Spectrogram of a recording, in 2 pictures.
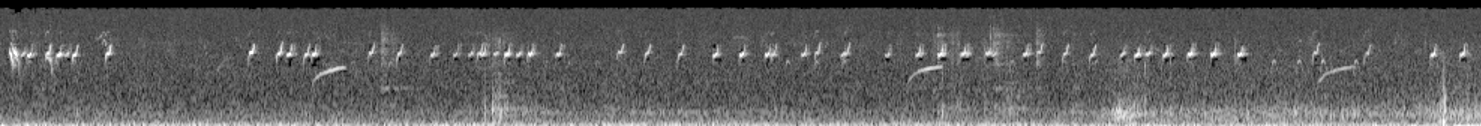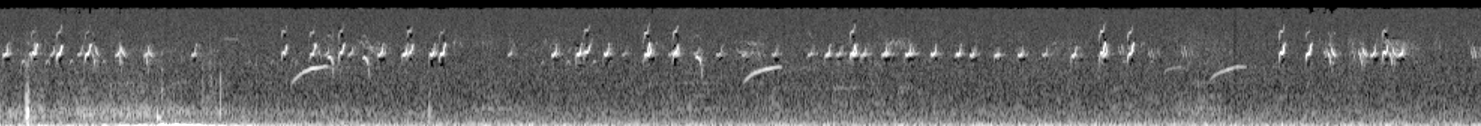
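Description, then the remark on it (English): Soft, repeated high-pitched calls and chirps from one wild bird calling softly, scattered throughout, fairly faint, over a low outdoor rumble with no talking. “Recording, these are the calls of one of the wild birds.”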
